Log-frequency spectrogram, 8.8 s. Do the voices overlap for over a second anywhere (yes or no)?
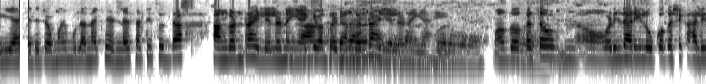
yes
